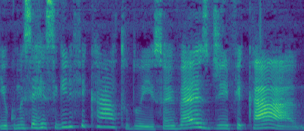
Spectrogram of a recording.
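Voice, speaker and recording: Over a quiet background, a woman with a plain, everyday voice speaks at a medium pitch with lively intonation. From Brazil, small inland town. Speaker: spiritual coach. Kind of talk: live group session on spiritual growth. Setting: video call. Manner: casual, conversational.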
